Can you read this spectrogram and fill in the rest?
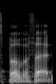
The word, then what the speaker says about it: Boba Fett: No, it's Boba Fett.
